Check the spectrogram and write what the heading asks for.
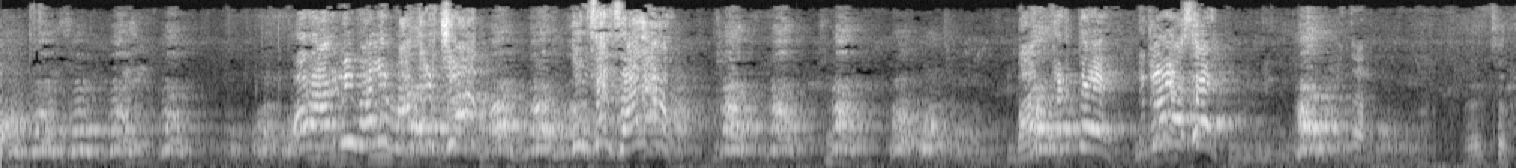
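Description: Raised voices in a heated street argument, with a woman shouting.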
